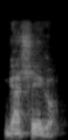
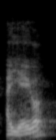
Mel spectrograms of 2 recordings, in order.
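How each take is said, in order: First: The name is said the Argentine way. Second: The name is said the American way.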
